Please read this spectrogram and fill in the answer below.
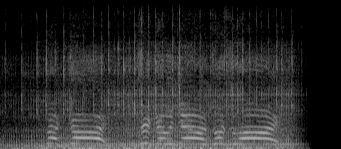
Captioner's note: man yelling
